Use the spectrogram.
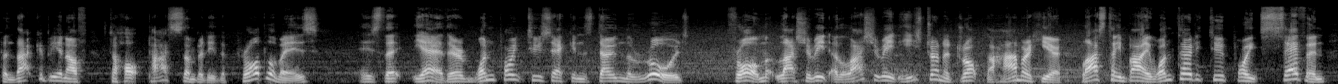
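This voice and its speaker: A man's voice: on the high side, background noise. A man, a sim racing co-commentator, talking through the race analytically and chattily, with many fillers. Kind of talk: live race commentary and banter.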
